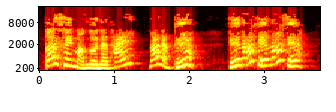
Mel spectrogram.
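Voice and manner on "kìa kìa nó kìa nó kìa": high, quick calls of discovery; pointing out urgently. Acted. Villager spots the missing boy, high urgent call-out. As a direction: call the others' eyes to the child.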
